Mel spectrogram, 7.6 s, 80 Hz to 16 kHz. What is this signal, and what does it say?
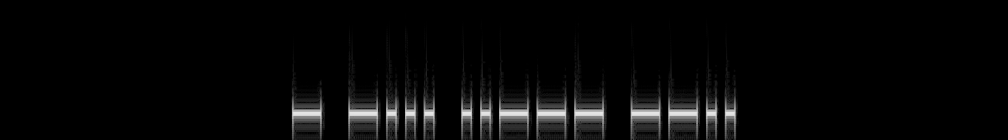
Morse code, heard as a keyed tone, about 17 wpm, 700 Hz. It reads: TB2Z
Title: DXCC-100 Call Signs - 4 Characters - 17wpm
